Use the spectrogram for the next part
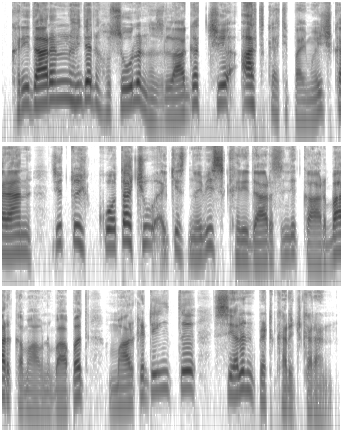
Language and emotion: Kashmiri, neutral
